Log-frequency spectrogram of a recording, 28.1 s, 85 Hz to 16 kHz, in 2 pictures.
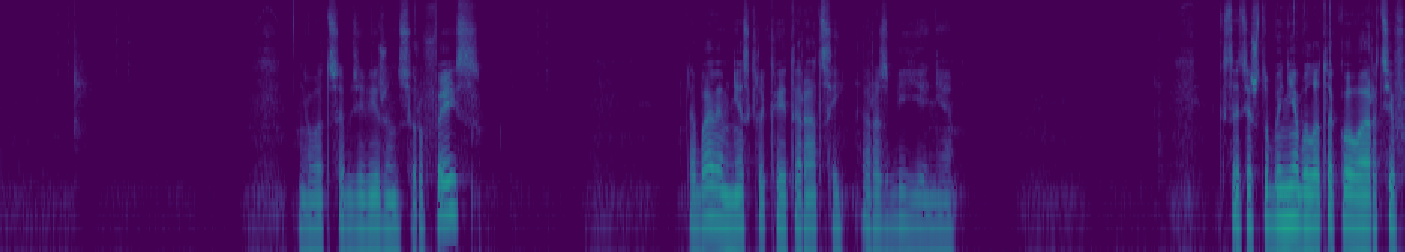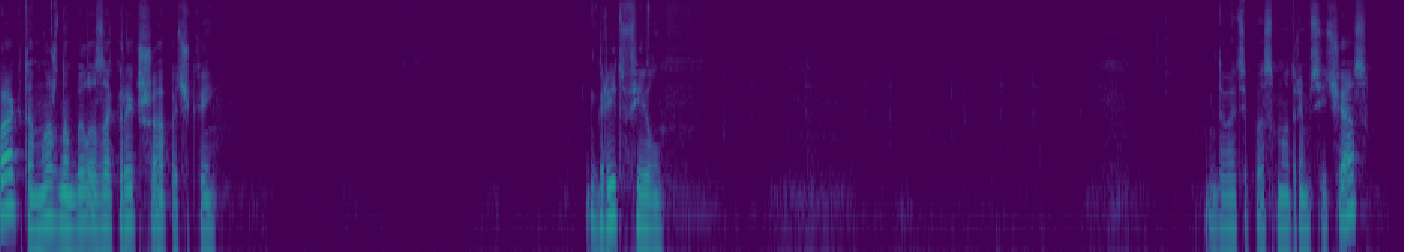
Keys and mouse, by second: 6.0-8.1 alt+middle drag, 18.1-21.4 drag, 21.6 alt+middle click, 22.7 middle click, 23.6 Tab, 24.1 alt+middle click, 27.9-28.0 drag.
